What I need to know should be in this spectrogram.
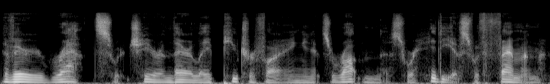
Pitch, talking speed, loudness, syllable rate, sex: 100 Hz, 175 wpm, -21 LUFS, 5.0 syllables/s, male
